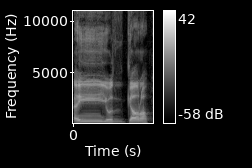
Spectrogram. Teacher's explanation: را کے اوپر حرکت ہے تو را موٹی پڑی جاتی ہے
